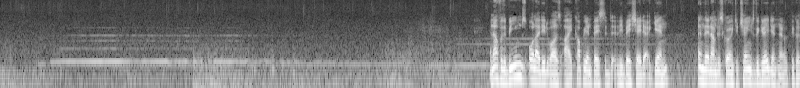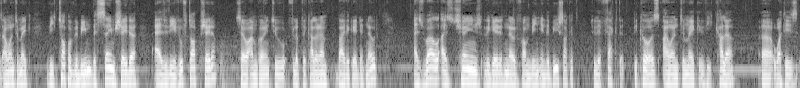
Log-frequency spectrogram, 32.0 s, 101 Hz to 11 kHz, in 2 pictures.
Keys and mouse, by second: 0.2 shift+middle click, 2.4 drag, 7.2 shift+middle click, 8.9 shift+middle click, 9.5 click, 10.6 ctrl+v, 11.2 drag, 12.2 shift+middle click, 13.8 middle click, 15.2 click, 15.4 shift+middle click, 16.9 shift+middle click, 17.8 shift+middle click, 22.3 middle click, 24.0 click, 25.6 click, 27.0 click, 28.1 shift+middle click, 30.8 middle click, 31.4-32.0 drag.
